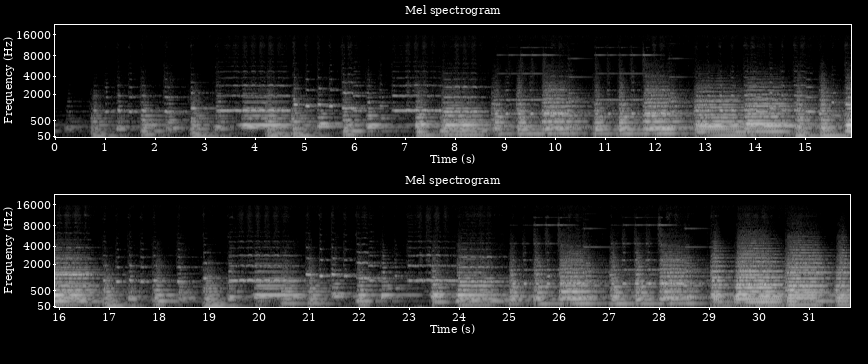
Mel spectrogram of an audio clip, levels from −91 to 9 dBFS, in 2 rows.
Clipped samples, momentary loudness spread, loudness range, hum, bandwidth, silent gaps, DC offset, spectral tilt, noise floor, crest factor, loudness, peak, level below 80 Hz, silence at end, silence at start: under 0.1%; 15 LU; 7 LU; none; 12 kHz; none; under 0.1%; -7.5 dB/octave; -56 dBFS; 18 dB; -29 LUFS; -10 dBFS; -50 dBFS; 0 s; 0.3 s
